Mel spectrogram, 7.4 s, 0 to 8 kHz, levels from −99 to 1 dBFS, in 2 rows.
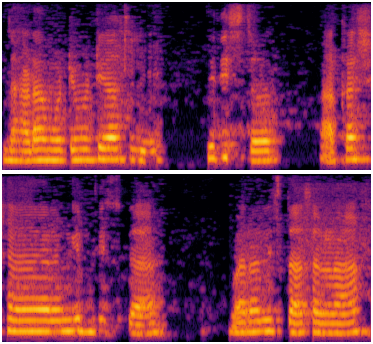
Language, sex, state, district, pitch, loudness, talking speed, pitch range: Konkani, male, Goa, North and South Goa, 190 Hz, -19 LUFS, 95 wpm, 175-200 Hz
